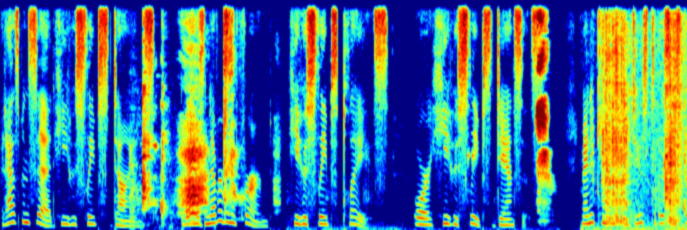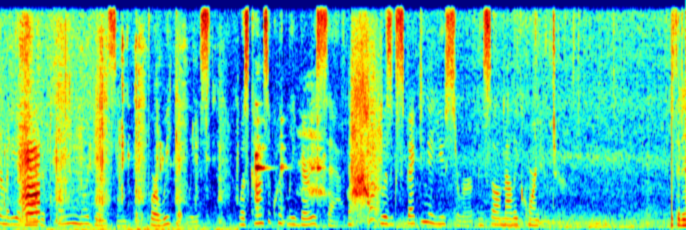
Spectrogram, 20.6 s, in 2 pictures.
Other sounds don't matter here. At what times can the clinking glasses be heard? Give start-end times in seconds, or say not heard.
1.9-3.0, 9.8-10.9, 14.1-15.2.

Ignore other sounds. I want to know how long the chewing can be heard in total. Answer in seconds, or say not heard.
10 s.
